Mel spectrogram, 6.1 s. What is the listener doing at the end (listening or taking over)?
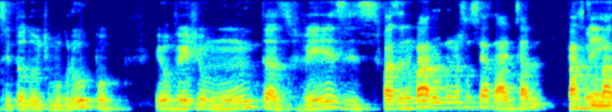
taking over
